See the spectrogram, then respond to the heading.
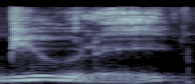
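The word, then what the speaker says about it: Beaulieu: plans of hailes and bolo which um let me admit it right here is locally pronounced buy and put them on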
